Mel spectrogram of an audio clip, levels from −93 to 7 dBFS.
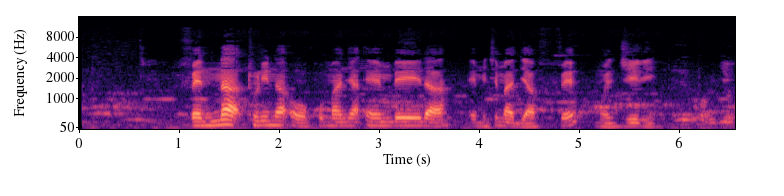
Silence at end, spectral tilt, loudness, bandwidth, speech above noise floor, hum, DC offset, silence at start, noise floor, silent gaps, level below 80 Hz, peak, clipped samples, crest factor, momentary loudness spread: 0 s; -8 dB/octave; -21 LUFS; 6.2 kHz; 23 dB; none; under 0.1%; 0.15 s; -44 dBFS; none; -52 dBFS; -2 dBFS; under 0.1%; 20 dB; 20 LU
